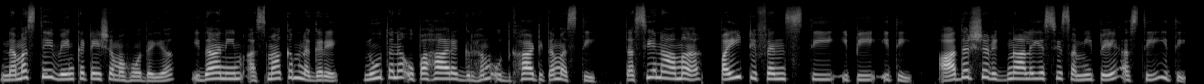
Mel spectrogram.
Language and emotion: Sanskrit, neutral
